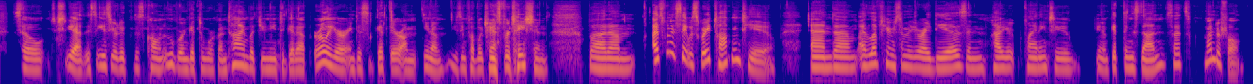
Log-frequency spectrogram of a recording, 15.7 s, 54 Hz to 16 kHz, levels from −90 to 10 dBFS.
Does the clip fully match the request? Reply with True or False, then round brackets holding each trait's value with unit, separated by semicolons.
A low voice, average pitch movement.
False (165 Hz; 3.7 semitones)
